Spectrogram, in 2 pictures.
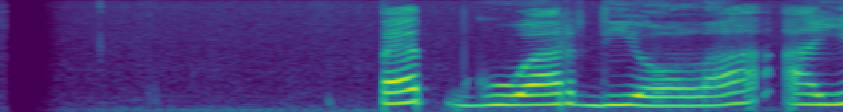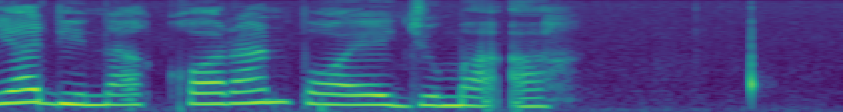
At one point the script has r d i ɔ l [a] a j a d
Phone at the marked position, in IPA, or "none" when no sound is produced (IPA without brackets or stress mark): a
